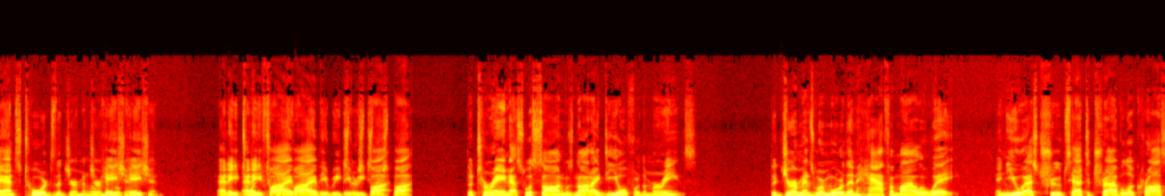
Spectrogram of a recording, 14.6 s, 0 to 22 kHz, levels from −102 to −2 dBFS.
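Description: The input gain is set far higher than the microphone needs, so a fast limiter or compressor is likely clamping it down on each loud syllable throughout the clip. The level swings by roughly 5 dB, and the quiet room noise sits about 45 dB below the speech. This gain pumping squashes the dynamics, leaving loud and soft passages pressed close together.

From 1.12 s to 5.14 s, a doubled audio track appears, likely because a second, slower capture path or a misaligned edit mixes in another copy of the same signal. That copy trails by roughly 300 ms at about the same loudness and covers the full frequency range, with no decay or room colour to mark it as an echo. It cuts in abruptly at 1.12 s and drops out just as sharply at 5.14 s, so for those four seconds every phrase is heard twice.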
